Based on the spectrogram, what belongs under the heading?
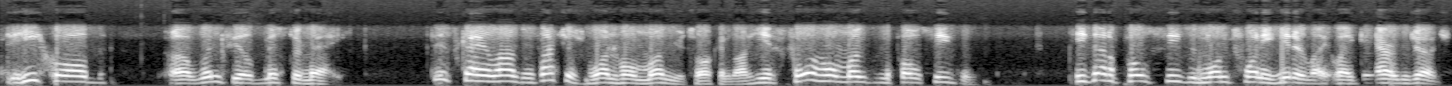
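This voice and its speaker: A man's voice: a little high, animated, brisk, dry recording. A man calling a sports radio show from his car phone, insistent, with stumbling restarts. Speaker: caller. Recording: tinny car phone line.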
